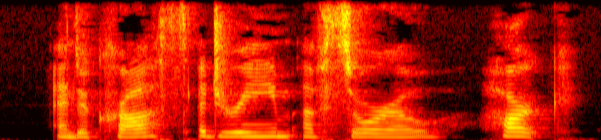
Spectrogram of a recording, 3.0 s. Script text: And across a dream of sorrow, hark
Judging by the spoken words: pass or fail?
pass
